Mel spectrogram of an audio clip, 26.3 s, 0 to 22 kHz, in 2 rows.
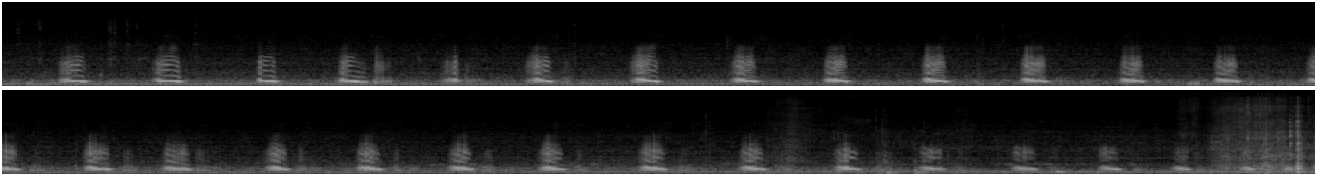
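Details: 4-year-old male guinea pig making short, sharp coughing- or sneezing-like noises that repeat steadily about once a second; the noises continued after a vet visit, and the cause is unknown.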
